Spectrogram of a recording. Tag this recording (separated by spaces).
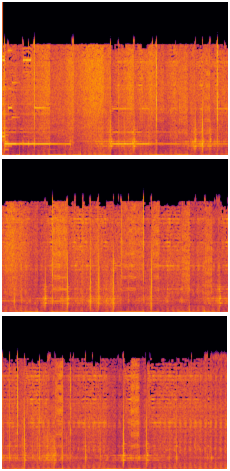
digital-dub experimental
